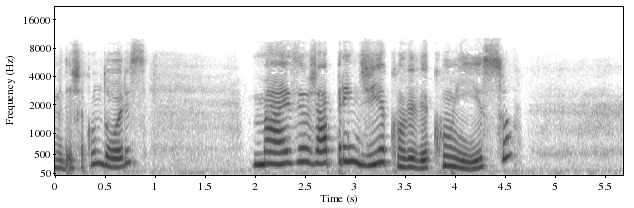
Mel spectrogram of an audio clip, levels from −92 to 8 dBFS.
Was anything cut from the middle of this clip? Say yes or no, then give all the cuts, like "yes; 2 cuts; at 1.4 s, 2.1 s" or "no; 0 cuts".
no; 0 cuts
